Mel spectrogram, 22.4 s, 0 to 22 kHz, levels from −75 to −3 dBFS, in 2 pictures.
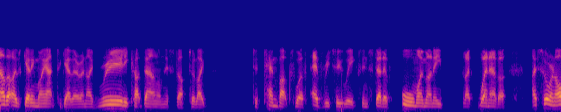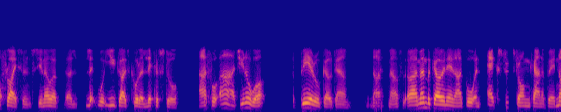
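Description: At 6.82 s there's a short packet loss with pitch repetition: 40 ms goes missing and the receiver loops the last pitch cycle, giving a brief held, buzzy blip. Longer gaps follow at 18.7 s (180 ms scattered over 240 ms, longest run 100 ms) and at 21.34 s (140 ms). Those fade toward silence before the speech cross-fades back in over the narrow G.711 phone band.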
